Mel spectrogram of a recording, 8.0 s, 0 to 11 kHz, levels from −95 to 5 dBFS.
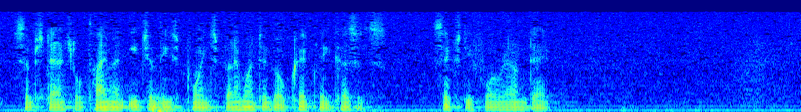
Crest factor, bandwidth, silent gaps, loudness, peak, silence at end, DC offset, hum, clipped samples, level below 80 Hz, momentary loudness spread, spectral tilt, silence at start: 20 dB; 7.6 kHz; none; -42 LUFS; -22 dBFS; 0 s; under 0.1%; none; under 0.1%; -52 dBFS; 20 LU; -6 dB/octave; 0 s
